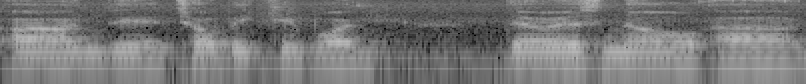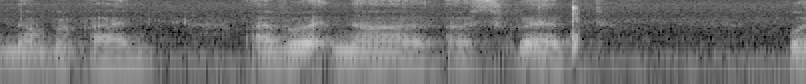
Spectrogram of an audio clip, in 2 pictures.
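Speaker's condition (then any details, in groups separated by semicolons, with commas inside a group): ALS; voice still fairly strong, voice banked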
